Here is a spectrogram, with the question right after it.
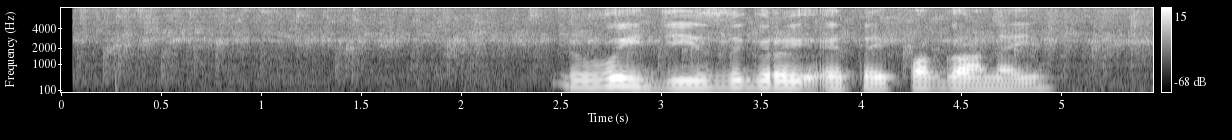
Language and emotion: Russian, angry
